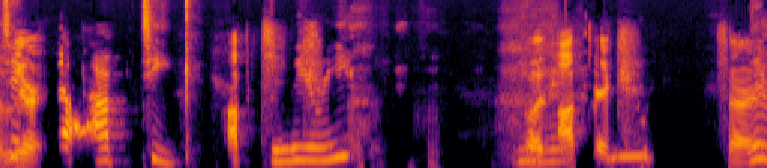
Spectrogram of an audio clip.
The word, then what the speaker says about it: Optiq: Then if they're going to put a Q, they should call it Optiq. Like, just go with it. It's probably too French.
